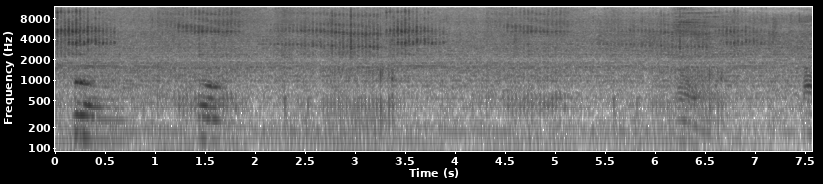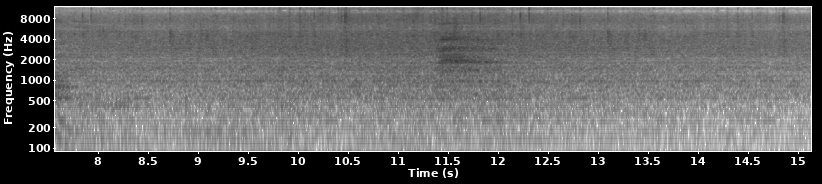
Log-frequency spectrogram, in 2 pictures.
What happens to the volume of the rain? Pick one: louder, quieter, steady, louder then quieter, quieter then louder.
louder.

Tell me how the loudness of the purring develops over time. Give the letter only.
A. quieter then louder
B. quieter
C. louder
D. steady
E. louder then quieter
B.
